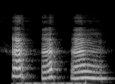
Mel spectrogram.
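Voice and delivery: high acted giggle; short burst of high laughter. Mistress reacting to flattery, high giggle.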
